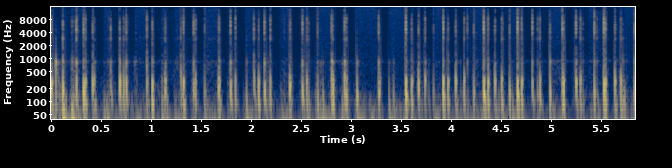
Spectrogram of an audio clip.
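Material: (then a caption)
Plastic. Long painted nails tap and scratch a hollow red plastic dome-shaped cap with a ridged rim, placed over the microphone. It gives a fast, uneven stream of close, muffled hollow thuds with a low, boomy body and very little brightness. Each tap dies away almost at once, with soft scratchy rustles between them.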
